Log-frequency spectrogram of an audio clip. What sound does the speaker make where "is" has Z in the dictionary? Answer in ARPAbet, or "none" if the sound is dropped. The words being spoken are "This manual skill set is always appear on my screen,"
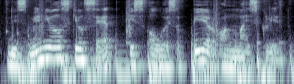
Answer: S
